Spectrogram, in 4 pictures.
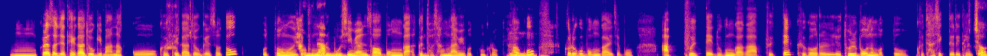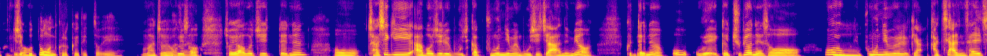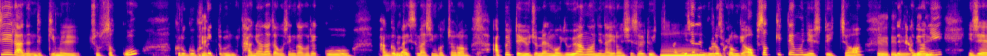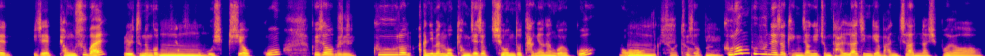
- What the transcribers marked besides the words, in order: tapping; teeth sucking; put-on voice: "왜"; other background noise
- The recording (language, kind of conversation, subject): Korean, podcast, 세대에 따라 ‘효’를 어떻게 다르게 느끼시나요?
